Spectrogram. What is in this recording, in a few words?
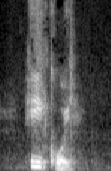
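"hikoi", Māori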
